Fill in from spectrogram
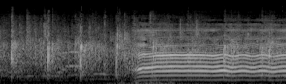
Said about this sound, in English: Come on, let's clap our hands to the Lord while our help's coming up here.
